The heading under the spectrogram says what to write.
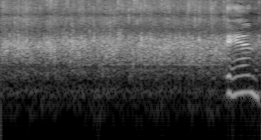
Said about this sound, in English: Can you guys just give a round of applause to God for creating her? We say thank you.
